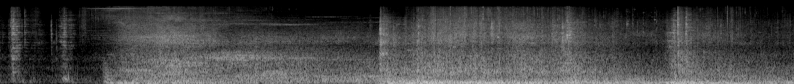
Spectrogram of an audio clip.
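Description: A magical burst rushes and shimmers loudly.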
